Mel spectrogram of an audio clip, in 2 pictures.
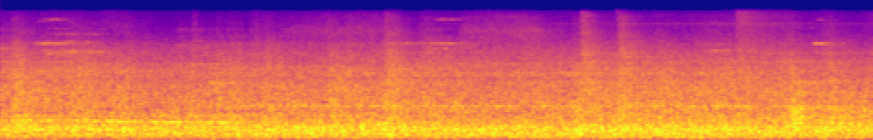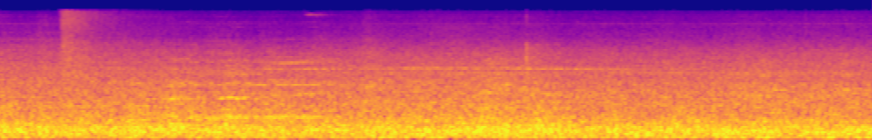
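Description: Metal wheels squeal and clank on the rails.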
